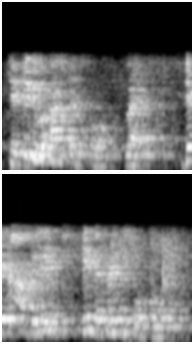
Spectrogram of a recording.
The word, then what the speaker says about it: Descartes: Descartes believed in the principle of dualism. Others pronounce him as Descartes. Yes? It's Descartes. Descartes. But in French it's Descartes. René, which is René Descartes. Descartes.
